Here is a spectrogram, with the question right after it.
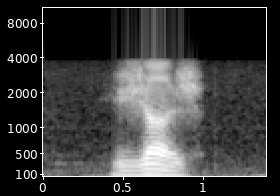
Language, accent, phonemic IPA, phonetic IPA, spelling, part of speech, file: Armenian, Eastern Armenian, /ʒɑʒ/, [ʒɑʒ], ժաժ, noun, Hy-ժաժ.ogg
- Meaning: 1. movement 2. earthquake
